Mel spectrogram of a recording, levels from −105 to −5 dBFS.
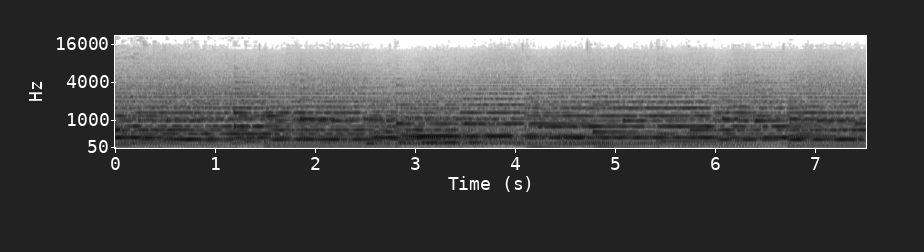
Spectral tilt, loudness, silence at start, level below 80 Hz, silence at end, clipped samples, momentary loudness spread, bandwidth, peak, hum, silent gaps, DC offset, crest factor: -7 dB/octave; -18 LUFS; 0 s; -58 dBFS; 0 s; under 0.1%; 3 LU; 10 kHz; -4 dBFS; none; none; under 0.1%; 14 dB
